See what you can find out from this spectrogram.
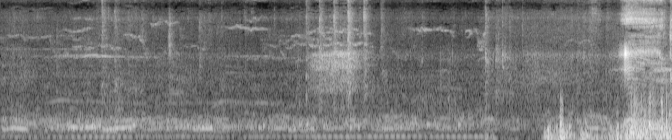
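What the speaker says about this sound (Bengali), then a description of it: "এইখানেও পায়রা ছেড়ে রেখেছি, এখানে ধাড়ি পায়রা খাচ্ছে" Pigeons coo steadily in a loft where adult birds are feeding, a low rolling murmur that runs for several seconds before a louder, closer burst of rustling and fluttering takes over at the end.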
